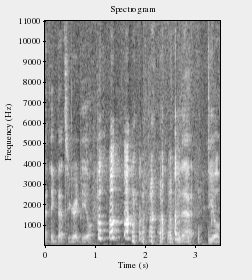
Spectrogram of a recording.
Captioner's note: laughing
